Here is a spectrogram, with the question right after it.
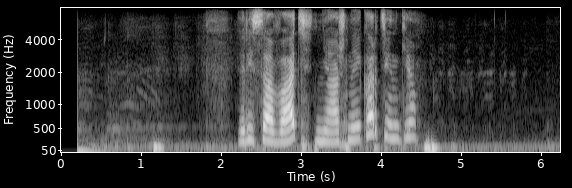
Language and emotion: Russian, positive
